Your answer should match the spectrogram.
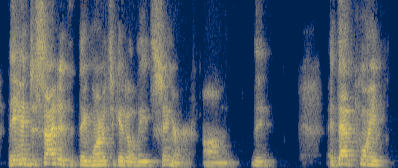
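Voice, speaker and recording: A middle-aged American woman with a low voice, a musician talking casually in an interview, rambling and hesitant with many fillers. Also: bright, forceful tone, roomy sound, low-quality recording. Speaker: musician guest.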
